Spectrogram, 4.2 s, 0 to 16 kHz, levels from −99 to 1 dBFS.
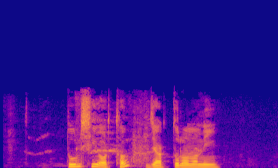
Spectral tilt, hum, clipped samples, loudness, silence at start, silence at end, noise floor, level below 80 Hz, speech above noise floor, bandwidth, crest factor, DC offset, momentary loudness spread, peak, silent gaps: -5.5 dB/octave; none; under 0.1%; -19 LUFS; 1 s; 0.9 s; -70 dBFS; -62 dBFS; 52 dB; 7.8 kHz; 18 dB; under 0.1%; 6 LU; -2 dBFS; none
